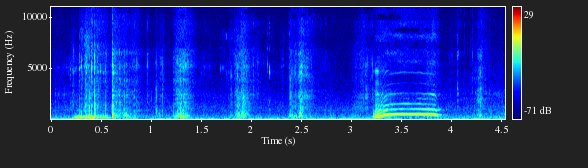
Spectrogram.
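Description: Crunchy bites into a honey-fried rice cracker snack, a run of several sharp, crackly crunches at a moderate level, followed by a short, steady tonal hum.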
